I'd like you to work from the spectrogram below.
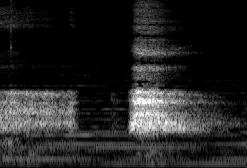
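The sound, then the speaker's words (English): A strong breath drawn into the belly during a guided relaxation exercise, heard as two soft, airy breath sounds. A short pause separates them, and the second is louder and fuller. “Take a nice strong breath into your belly.”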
